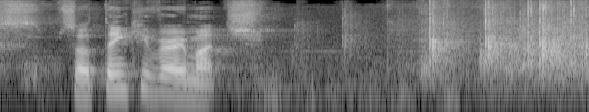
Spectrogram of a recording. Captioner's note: applause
